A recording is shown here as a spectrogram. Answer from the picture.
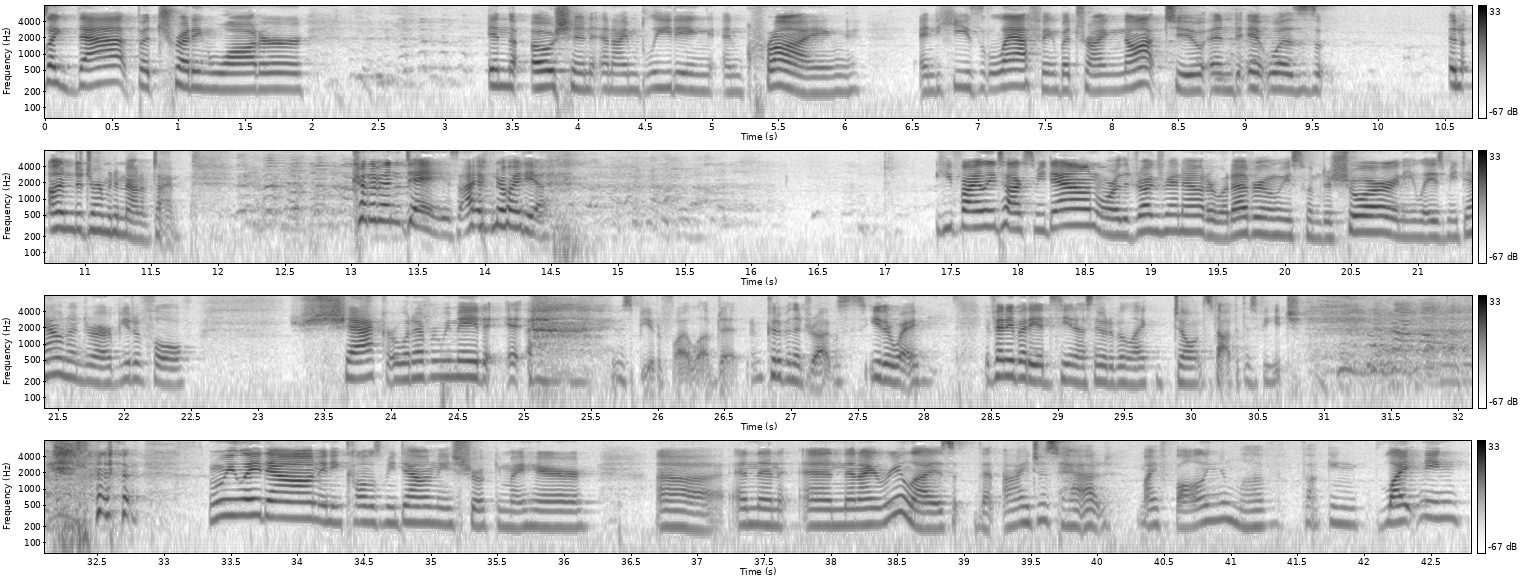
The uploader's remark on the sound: recorded live on 21 June 2017 at the Buntport Theater in Denver, Colorado.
